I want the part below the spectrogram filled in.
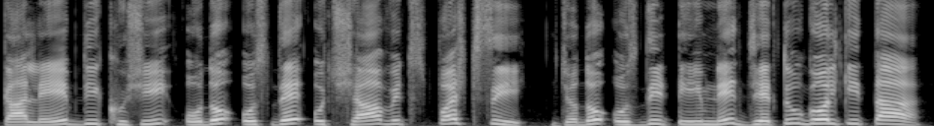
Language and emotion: Punjabi, happy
